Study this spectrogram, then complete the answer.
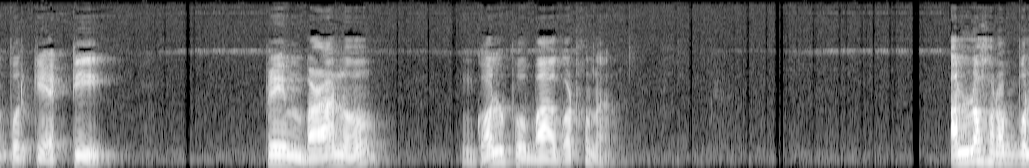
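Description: A young man chants in a melodic voice, close to a microphone, in short phrases with pauses.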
